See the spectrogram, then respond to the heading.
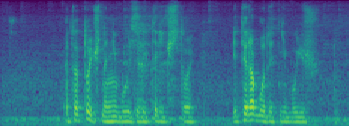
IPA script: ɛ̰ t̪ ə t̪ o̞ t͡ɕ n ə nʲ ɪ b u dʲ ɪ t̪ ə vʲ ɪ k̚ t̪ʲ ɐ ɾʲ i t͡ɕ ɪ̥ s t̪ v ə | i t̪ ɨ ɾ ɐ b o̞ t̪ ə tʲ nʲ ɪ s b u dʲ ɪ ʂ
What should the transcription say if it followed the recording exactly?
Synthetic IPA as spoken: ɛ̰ t̪ ə t̪ o̞ t͡ɕ n ə nʲ ɪ b u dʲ ɪ t̪ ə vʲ ɪ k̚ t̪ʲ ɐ ɾʲ i t͡ɕ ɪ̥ s t̪ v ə | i t̪ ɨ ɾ ɐ b o̞ t̪ ə tʲ nʲ ɪ b u dʲ ɪ ʂ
